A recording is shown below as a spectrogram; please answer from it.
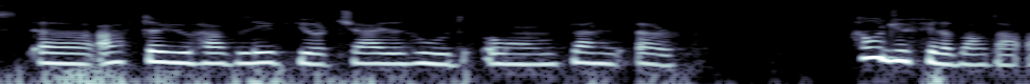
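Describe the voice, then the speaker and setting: A woman speaks with a non-native accent at a fairly high pitch. Her voice is somewhat breathy. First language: not English. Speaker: streamer. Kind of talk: casual live stream talk. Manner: halting.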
